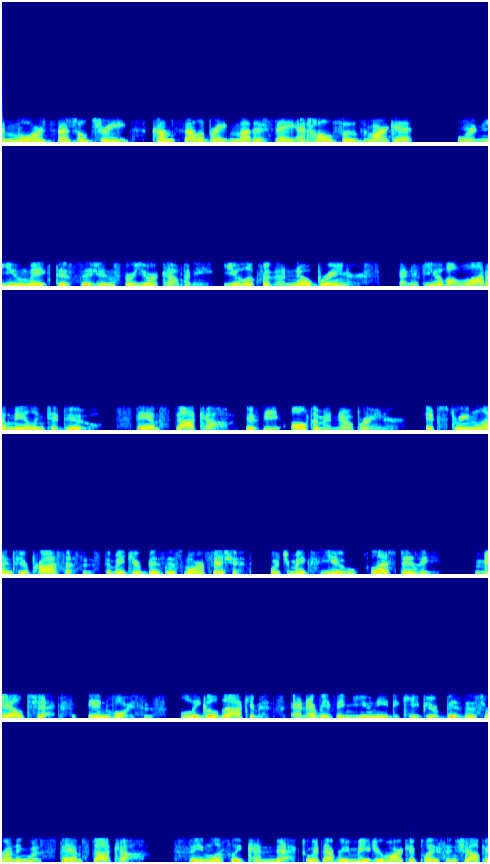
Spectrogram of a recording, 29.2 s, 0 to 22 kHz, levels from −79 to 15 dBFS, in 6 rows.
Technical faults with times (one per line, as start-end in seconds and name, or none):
0.00-29.16 iLBC codec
